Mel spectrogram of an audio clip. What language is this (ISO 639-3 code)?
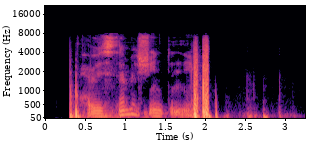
kab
